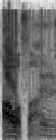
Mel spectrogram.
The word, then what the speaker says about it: Oliphant: Oliphant? Oliphant. Oliphant. Short O. Oliphant.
